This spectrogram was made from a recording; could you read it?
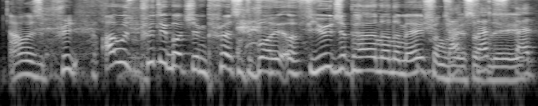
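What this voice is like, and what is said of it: Exaggerated snobby mock Japanese accent. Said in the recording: “that was supposed to be like snobby? ... that sounded like you're doing a very terrible racist Japanese impression ... I was going for snobby”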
